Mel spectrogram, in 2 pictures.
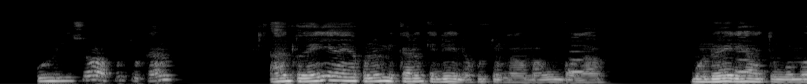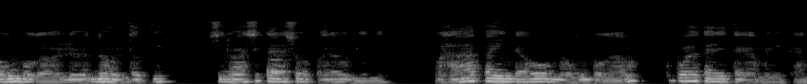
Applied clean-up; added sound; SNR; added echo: none; Brass instrument; 13 dB; reverberation time 0.2 s.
